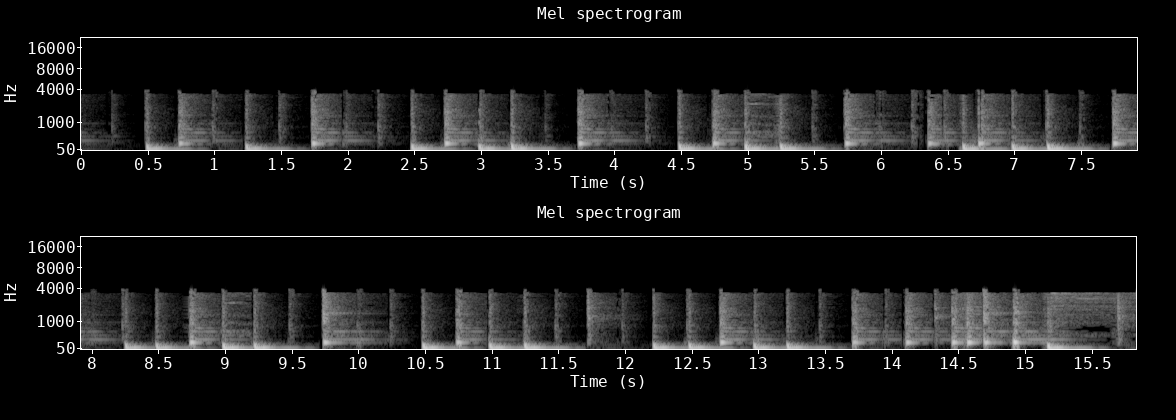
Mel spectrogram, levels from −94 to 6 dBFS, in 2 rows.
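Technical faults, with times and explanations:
Throughout, AAC compression: the music is dull and smeared, cut off above 3.8 kHz, with warbling, fizzy sustained tones, likely from heavy AAC-LC coding at a rate fitting 16 kbps. A spectrogram shows a flat ceiling at 3.8 kHz.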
